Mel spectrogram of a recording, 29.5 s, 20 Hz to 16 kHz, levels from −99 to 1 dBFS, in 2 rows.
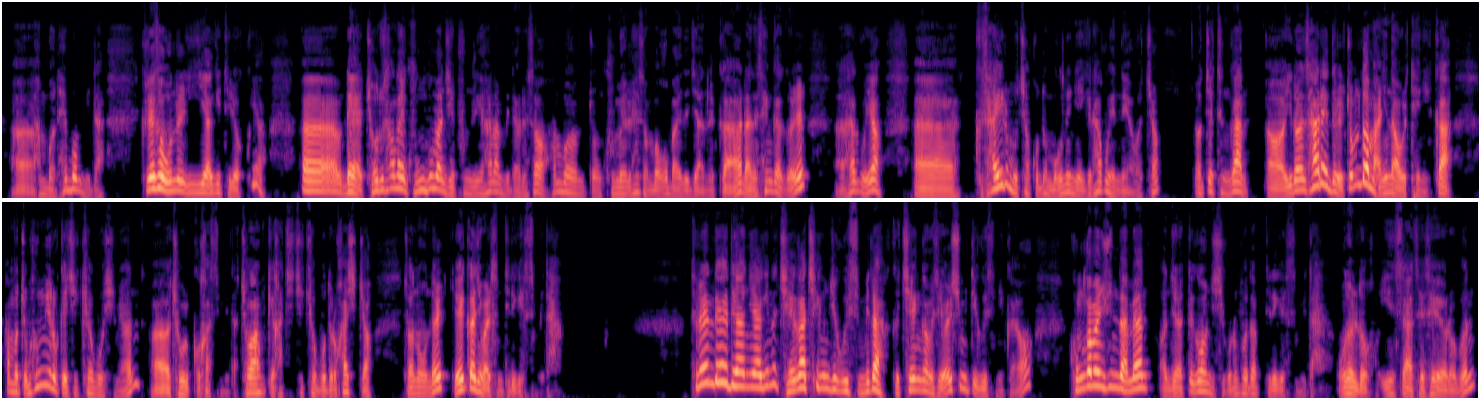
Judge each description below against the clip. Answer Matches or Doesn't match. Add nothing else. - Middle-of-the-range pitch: Matches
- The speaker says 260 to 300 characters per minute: Doesn't match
